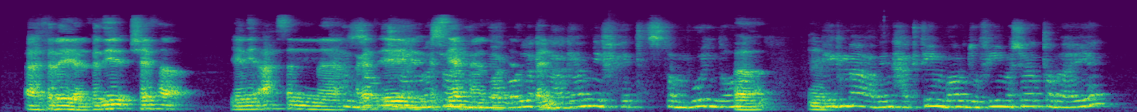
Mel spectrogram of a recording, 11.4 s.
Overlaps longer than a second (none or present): present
